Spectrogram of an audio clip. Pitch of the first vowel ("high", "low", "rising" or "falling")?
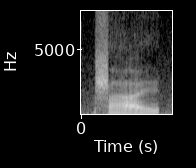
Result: low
